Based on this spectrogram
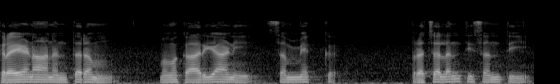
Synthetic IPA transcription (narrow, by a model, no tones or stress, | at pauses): kɾɐjɐɳaːnɐnt̪ɐɾɐmː | ɐmɐkaːɾjaːɳisɐmjɐk | pɾɐt͡ʃɐlɐnt̪isɐnt̪i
